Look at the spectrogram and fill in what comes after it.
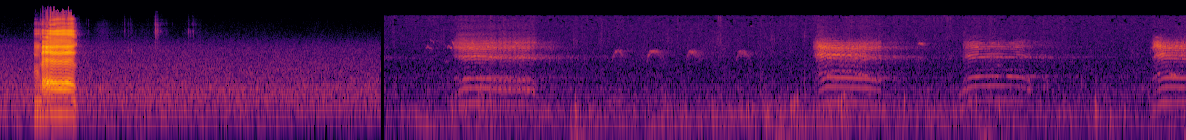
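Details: Sheep eating grass in a farm meadow, bleating: one loud, abrupt bleat at the start, then four wavering, harmonic-rich bleats spaced a few seconds apart, with a faint background hiss and soft brief chirps between them.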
